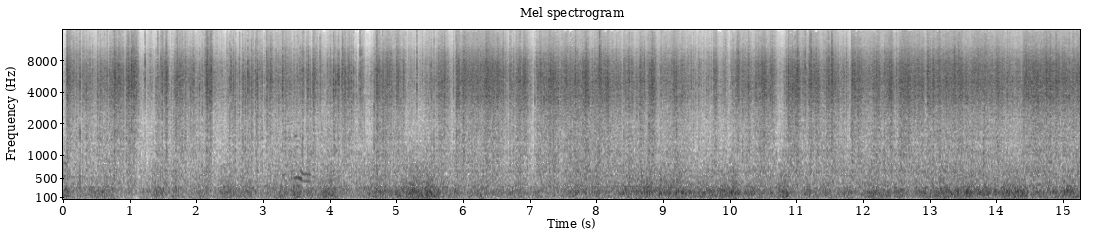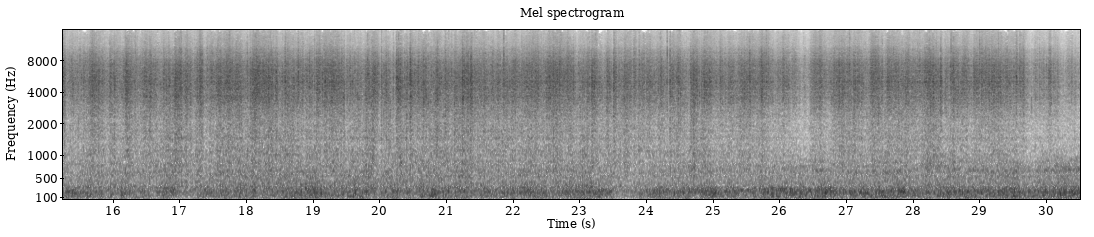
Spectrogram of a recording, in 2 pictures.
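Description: Heavy wind-driven rain and hail hitting a vehicle's windshield and body in the rear-flank downdraft of a tornadic thunderstorm, with many sharp pelting impacts over a steady downpour. Gusting wind buffets the vehicle, swelling and easing over the roar.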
